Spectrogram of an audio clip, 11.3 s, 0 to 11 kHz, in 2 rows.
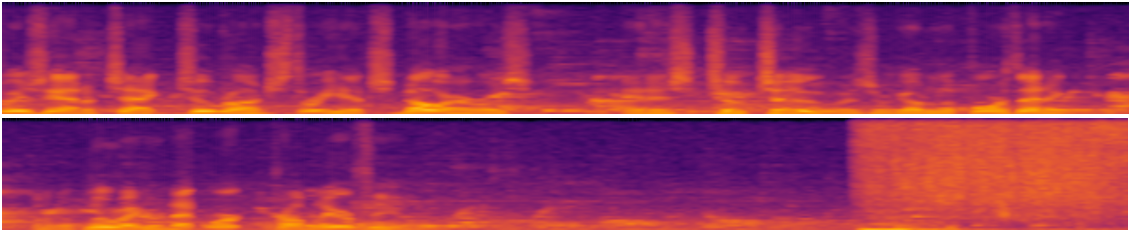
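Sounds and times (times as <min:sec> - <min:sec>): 
speech: 0:00.0 - 0:08.1
hot dogs sizzling on a grill: 0:09.9 - 0:11.2.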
